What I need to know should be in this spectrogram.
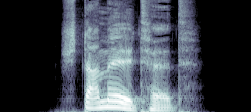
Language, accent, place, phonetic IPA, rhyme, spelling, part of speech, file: German, Germany, Berlin, [ˈʃtaml̩tət], -aml̩tət, stammeltet, verb, De-stammeltet.ogg
- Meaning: inflection of stammeln: 1. second-person plural preterite 2. second-person plural subjunctive II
